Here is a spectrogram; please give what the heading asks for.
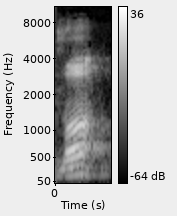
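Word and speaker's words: ظ: Jadi dho kurang lebih cara pelafalannya ujung lidahnya agak digigit dikit. Ya. Mirip dengan zal. Cuman kalau dho ini versi yang lebih tebalnya. Dho ini adalah zal versi tebal gitu.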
